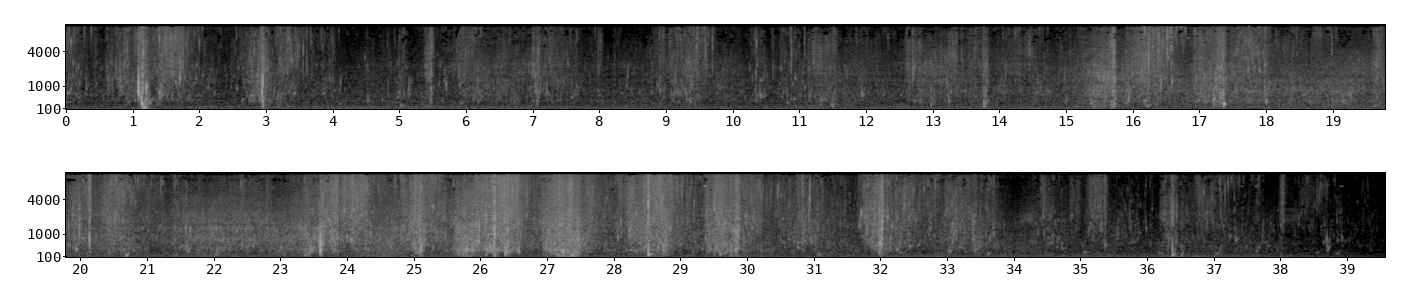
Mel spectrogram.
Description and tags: Erster Test: Wellen am Rhein in Mainz
First test: wave at the rhine (mayence)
